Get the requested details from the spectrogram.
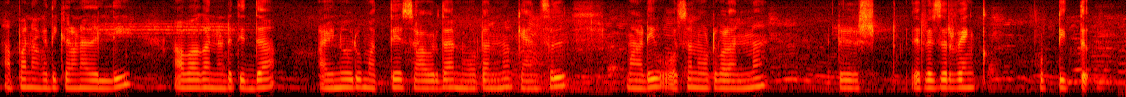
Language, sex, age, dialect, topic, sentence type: Kannada, female, 18-24, Central, banking, statement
